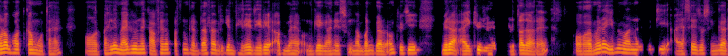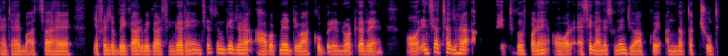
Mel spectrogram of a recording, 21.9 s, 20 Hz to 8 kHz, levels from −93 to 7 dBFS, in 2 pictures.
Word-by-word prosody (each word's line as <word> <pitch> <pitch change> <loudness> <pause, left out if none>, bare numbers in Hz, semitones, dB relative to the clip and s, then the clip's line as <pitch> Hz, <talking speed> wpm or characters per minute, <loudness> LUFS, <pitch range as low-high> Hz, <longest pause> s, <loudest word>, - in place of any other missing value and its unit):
थोड़ा 160 +2 +8
बहुत 145 -2 0
कम 135 0 +4
होता 110 -2 -4
है 115 +7 -7 0.4
और 105 0 -2
पहले 140 +6 +2
मैं 135 -1 +4
भी 150 - +2
उन्हें 145 0 +3
काफ़ी 115 +2 0
ज़्यादा 140 - +2
पसंद 135 +5 -5
करता 120 0 0
था 135 - +5
लेकिन 125 +1 -2
धीरे-धीरे 120 +1 +1
अब - - -3
मैं 115 -1 -1
उनके 115 +1 -2
गाने 110 +1 -1
सुनना 115 0 -4
बंद 115 +2 -1
कर 110 -2 +5
रहा - - -1
हूँ 140 - +1
क्योंकि 130 -1 +1 0.4
मेरा 135 +1 +8
आईक्यू 115 +4 +3
जो 120 -1 -2
है - - -4 0.2
गिरता 110 +4 +3
जा 115 -3 +4
रहा - - -3
है - - -3 0.4
और 110 +1 +2
मेरा 155 +5 +5
ये 145 -4 +3
भी 165 +2 -2
मानना 140 -3 +2 0.2
है - - -14
कि 145 0 -2
ऐसे 115 +5 -1
जो 125 - -2
सिंगर 120 0 -1
हैं 115 - -3
चाहे 110 +1 -2
बादशाह 110 +2 0
है 110 0 +2 0.4
या 115 - +1
फिर 120 - +1
जो 120 - +1
बेकार-बेकार 115 0 +2
सिंगर 115 +2 0
हैं 125 - -1
इनसे 130 +4 -4
सुनके 145 -1 0
जो 130 -1 -1
है 130 - +3
आप 110 +1 0
अपने 125 +2 +3
दिमाग 110 0 0
को 120 - -1
ब्रेन 115 0 -2
रॉट 110 +2 0
कर 110 -1 +4
रहे 110 -3 +2
हैं 75 - -11 0.4
और - - 0
इनसे 140 +7 +2
अच्छा 165 -1 +2
जो 135 -2 -1
है 140 -1 +4
अ - - -4 0.3
साहित्य - - -13
को 125 -1 0
पढ़ें 120 +4 +2
और 105 0 0
ऐसे 110 +6 0
गाने 120 -1 0
सुनें 130 +4 -1
जो 115 -3 -2
आपको 110 +2 -2
अंदर 110 +1 -3
तक 120 - -3
छूते 110 -1 -4
120 Hz, 235 wpm, -23 LUFS, 110-135 Hz, 0.4 s, थोड़ा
